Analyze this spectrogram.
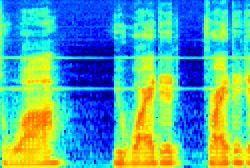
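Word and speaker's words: は: romanji is h a whenever you say this particle you pronounce it as wa you wide it write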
